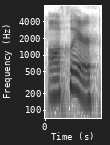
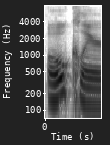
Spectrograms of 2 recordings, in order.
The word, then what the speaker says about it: Eau Claire: learn how to speak it is eau claire is the correct french pronunciation all clear is what the like people of michigan say because we can't pronounce crap even though we're settled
